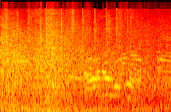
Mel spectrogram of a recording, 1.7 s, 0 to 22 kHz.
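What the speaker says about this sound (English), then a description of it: "Panzerwerfer barrage running on in." Panzerwerfer rocket barrage explosions in Company of Heroes 2, a dense rumbling blast wash with overlapping booms and roaring debris. The sound is loud and sustained, with faint whistling tones partway through.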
